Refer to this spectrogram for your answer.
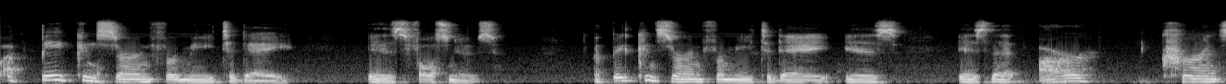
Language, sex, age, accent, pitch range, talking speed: English, male, 50-69, American, 100-120 Hz, 100 wpm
